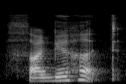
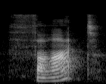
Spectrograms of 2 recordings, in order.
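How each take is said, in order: First: The word is said with a hard G sound. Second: The word has an ah sound, no G. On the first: This is how it might have been said long ago. "they might have said more of these letters" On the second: This is how it is said today. "thought, ah"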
